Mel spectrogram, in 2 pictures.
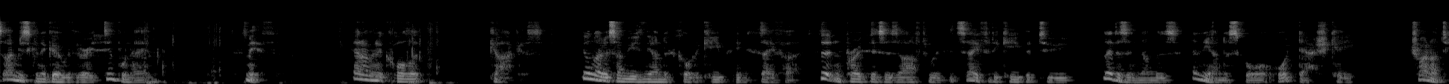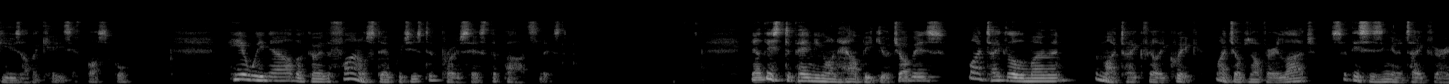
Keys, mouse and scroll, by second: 20.0-21.8 drag.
